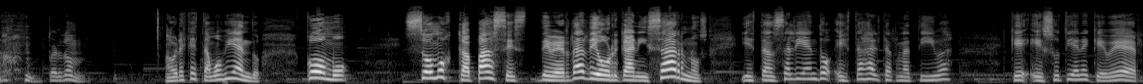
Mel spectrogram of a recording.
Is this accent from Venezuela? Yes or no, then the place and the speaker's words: yes; Venezuela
